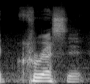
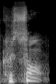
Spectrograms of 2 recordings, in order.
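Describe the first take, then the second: First: "crescent" said the English way, plain hard r and sounded t; anglicized "crescent", no French in it; Americanized croissant. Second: Frenchified "croissant", nasal last vowel and no final t; French-style correction. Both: Retold or imitated. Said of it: "they correct him".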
